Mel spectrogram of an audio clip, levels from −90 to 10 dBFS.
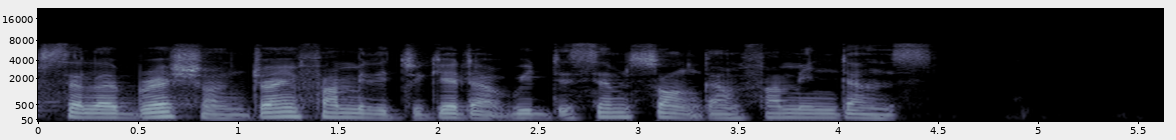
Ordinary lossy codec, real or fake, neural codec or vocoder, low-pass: none; real; none; 7.2 kHz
